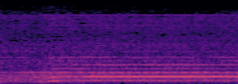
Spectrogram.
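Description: Servo-driven hydraulic pump drive of a plastic injection molding machine running: a steady humming whine that comes in suddenly about half a second in and holds at one pitch, over a constant electrical hum.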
